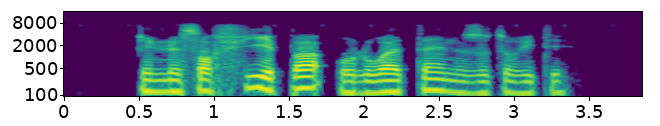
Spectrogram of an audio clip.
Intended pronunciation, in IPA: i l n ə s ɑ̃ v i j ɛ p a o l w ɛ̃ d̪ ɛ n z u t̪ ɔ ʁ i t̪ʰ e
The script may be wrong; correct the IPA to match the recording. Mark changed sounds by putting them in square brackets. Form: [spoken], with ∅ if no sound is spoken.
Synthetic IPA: i l n ə s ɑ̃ [f] i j ɛ p a o l w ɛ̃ [t̪] ɛ n z [o] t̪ ɔ ʁ i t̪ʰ e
